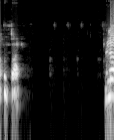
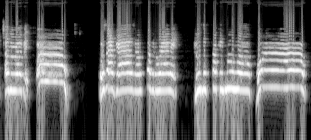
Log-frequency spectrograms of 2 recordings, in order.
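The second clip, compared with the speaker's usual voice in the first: much higher, hyped shouting with whoops; giddy excitement; 8 semitones higher, 3 dB louder than usual. Real, not acted. Thrilled to be a rabbit, whooping high and loud. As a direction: bounce off the walls with joy.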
